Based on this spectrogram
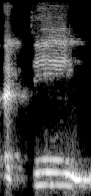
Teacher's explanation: يخرج نسبه من الهواء فتكون الدال قريبه من التاء، الدين مثلا، وهذا خطا.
